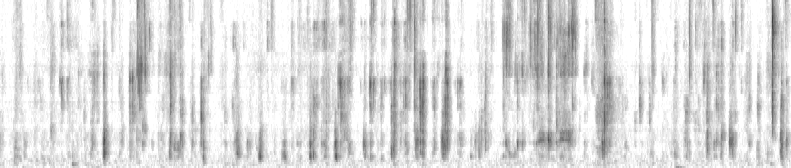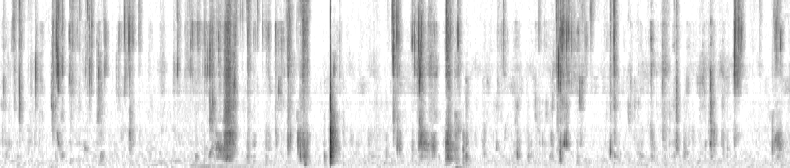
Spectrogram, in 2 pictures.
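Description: Close-miked chewing and biting of fried chicken wings: a run of short crisp crunches and wet mouth clicks. A low steady hum comes in about two-thirds of the way through.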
